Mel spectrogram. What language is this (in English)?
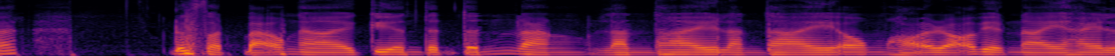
Vietnamese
